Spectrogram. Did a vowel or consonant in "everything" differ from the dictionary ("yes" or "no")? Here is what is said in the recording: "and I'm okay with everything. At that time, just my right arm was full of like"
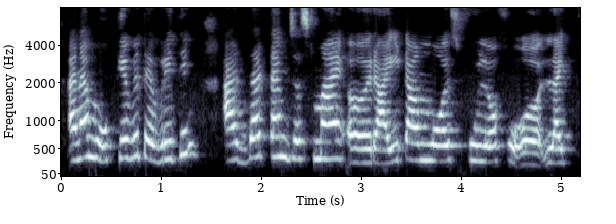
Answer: yes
